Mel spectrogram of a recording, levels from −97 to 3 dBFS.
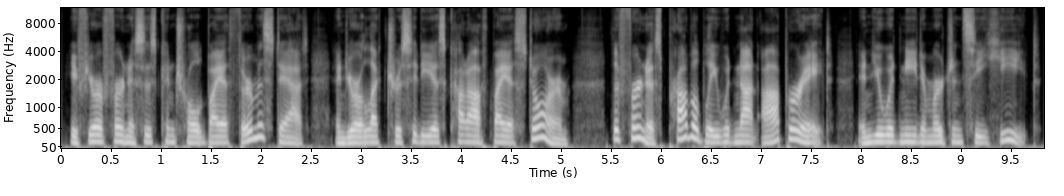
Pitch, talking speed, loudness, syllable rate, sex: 165 Hz, 175 wpm, -17 LUFS, 5.7 syllables/s, female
